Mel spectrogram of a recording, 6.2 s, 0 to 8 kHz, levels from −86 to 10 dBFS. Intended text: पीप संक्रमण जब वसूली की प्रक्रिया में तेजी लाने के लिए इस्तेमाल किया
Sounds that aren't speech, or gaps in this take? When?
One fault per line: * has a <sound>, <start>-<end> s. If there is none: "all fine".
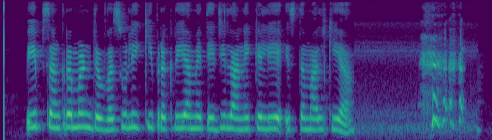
* has a laugh, 5.2-5.8 s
